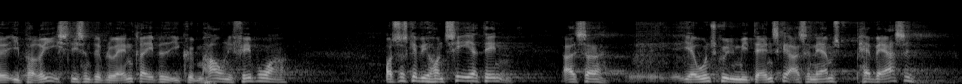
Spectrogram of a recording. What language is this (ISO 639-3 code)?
dan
